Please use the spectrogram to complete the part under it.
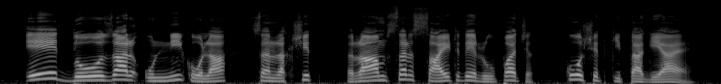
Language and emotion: Dogri, neutral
